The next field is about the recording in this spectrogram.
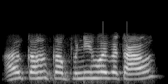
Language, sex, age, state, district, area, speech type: Hindi, female, 60+, Uttar Pradesh, Jaunpur, rural, conversation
